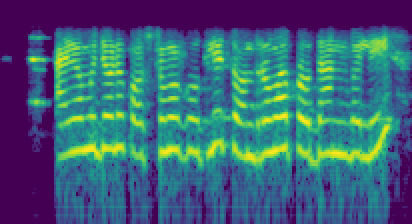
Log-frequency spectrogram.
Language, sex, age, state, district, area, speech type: Odia, female, 30-45, Odisha, Sundergarh, urban, conversation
